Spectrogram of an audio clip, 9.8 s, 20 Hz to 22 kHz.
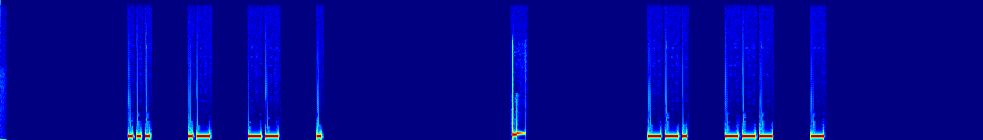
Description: Morse code, heard as a keyed tone, about 28 wpm, spaced as for 16 wpm, 700 Hz. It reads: SAME GOT
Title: 3x Character Spacing - Top 300 Words - 28wpm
